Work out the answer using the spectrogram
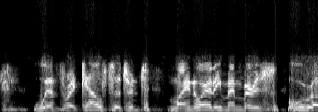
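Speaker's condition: Parkinson's disease

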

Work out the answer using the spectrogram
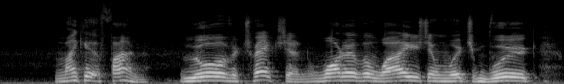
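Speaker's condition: Cerebral palsy; present from birth, physical disability affecting messages travelling around body, affects walking; speech impediment, talks funny

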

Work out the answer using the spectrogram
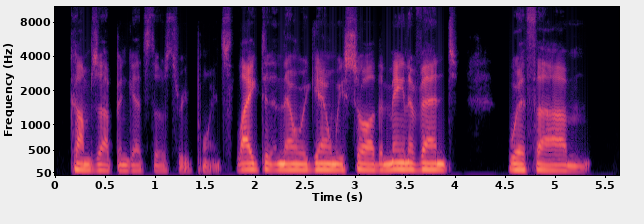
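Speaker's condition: No condition

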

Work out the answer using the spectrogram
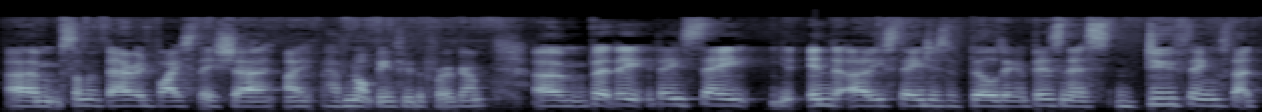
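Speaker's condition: No condition

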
